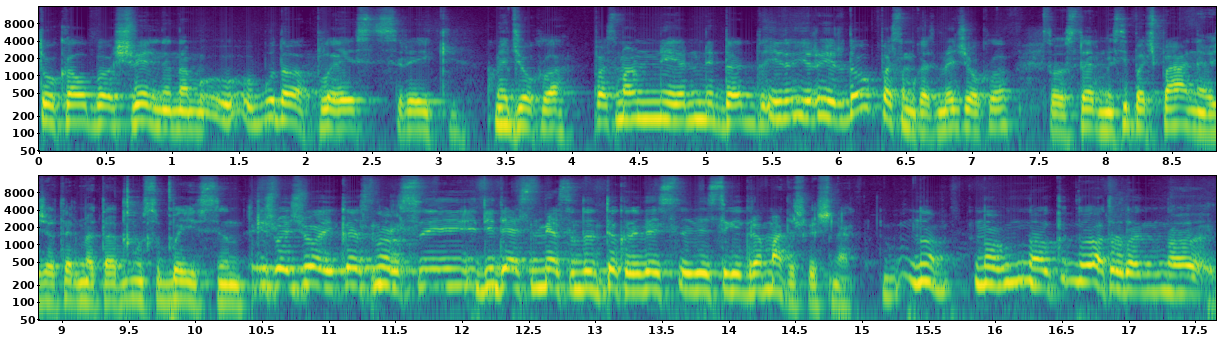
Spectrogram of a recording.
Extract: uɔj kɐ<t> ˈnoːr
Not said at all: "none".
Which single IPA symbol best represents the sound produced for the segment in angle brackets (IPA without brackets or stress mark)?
s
